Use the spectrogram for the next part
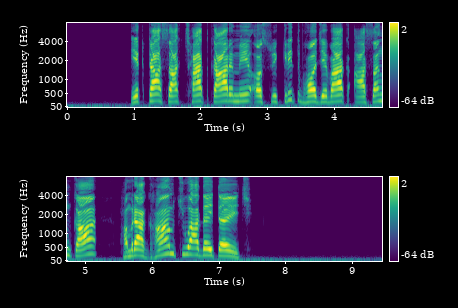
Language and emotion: Maithili, fearful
